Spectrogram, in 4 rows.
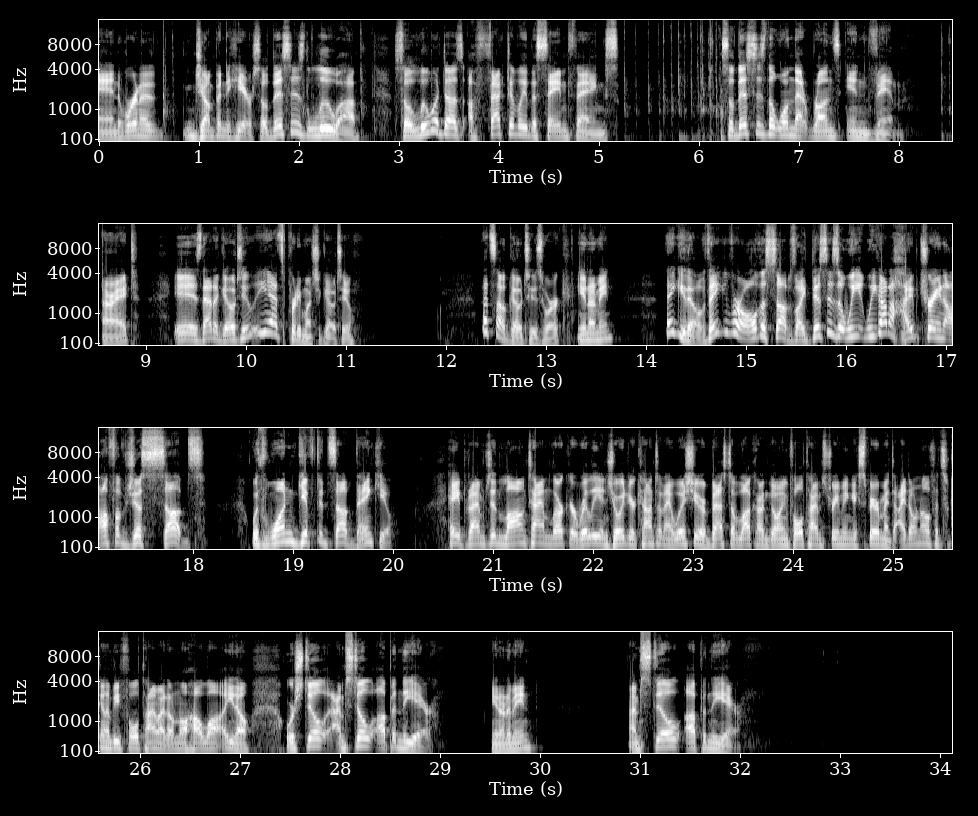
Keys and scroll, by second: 0.1 Down, 0.3 Down, 0.5 Return, 1.1 ctrl+c, 1.2 ctrl+c, 1.5-2.3 typing, 2.4 ctrl+d, 3.1 ctrl+d, 3.2 ctrl+d, 3.5 ctrl+d, 4.3 ctrl+d, 4.8 ctrl+d, 5.3 ctrl+d, 5.6 ctrl+c, 5.7-6.5 typing, 6.7 ctrl+u, 7.1 ctrl+u, 7.3 ctrl+u, 7.5 ctrl+u, 7.6 ctrl+u, 13.2 alt++.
